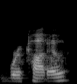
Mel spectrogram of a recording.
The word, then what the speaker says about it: Workato: when you were at Wakato. Is it pronounced Wakato or Wakatu, by the way? Just I've heard it all. I think people say Workatu. It's actually Workato.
